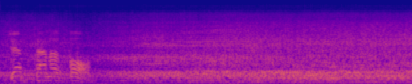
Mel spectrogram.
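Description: Several motorcycle engines whine as they approach.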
